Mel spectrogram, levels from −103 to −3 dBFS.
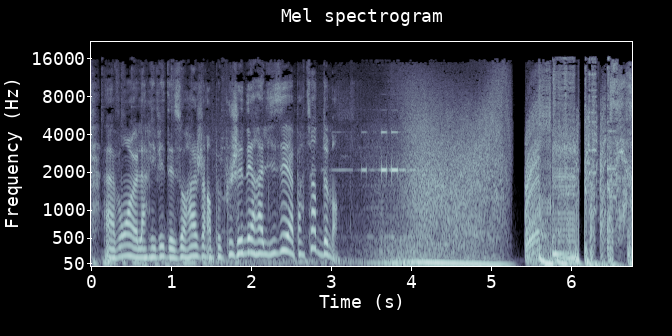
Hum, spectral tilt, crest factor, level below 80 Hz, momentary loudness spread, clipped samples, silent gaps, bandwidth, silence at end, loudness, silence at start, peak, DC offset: none; -4.5 dB/octave; 14 dB; -30 dBFS; 6 LU; under 0.1%; none; 17 kHz; 0 s; -24 LUFS; 0 s; -10 dBFS; under 0.1%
